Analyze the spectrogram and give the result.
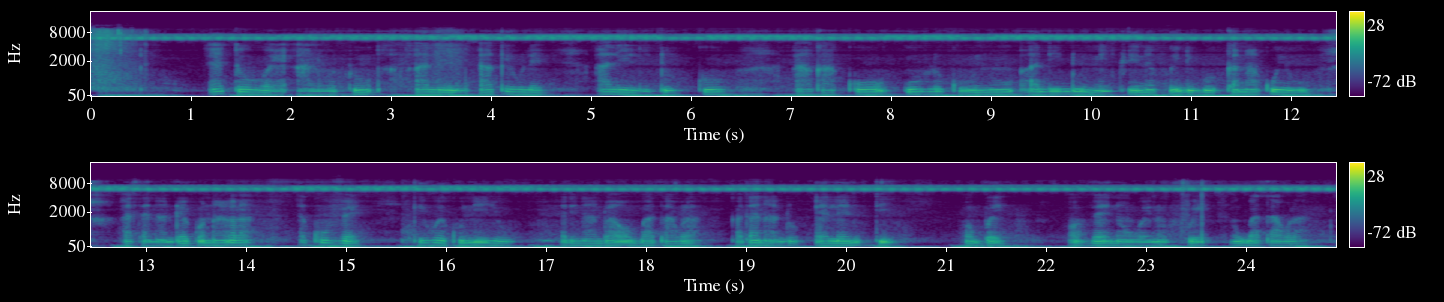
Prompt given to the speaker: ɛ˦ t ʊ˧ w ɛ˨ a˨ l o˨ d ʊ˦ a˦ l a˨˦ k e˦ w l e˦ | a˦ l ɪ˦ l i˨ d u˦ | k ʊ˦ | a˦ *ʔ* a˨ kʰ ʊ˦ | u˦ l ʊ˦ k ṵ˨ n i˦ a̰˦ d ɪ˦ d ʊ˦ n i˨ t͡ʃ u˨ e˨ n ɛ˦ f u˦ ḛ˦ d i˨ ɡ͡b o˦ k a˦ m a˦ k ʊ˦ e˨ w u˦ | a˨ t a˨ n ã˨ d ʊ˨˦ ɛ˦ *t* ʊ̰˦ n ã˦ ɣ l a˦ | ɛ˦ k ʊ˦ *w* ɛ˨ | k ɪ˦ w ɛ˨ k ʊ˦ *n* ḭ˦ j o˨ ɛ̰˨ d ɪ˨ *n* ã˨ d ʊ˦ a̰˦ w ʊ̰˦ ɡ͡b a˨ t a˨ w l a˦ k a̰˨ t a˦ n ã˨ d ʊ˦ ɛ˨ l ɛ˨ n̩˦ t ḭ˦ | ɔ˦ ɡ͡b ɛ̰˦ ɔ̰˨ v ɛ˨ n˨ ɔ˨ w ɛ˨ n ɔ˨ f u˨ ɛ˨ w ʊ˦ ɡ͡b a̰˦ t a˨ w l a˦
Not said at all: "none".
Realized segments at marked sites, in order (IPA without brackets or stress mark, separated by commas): k, k, v, n, n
